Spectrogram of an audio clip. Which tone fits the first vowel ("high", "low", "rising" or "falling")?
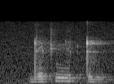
rising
